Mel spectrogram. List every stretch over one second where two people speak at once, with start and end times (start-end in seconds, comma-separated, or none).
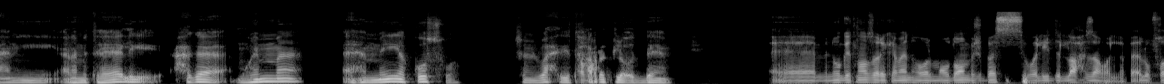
none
